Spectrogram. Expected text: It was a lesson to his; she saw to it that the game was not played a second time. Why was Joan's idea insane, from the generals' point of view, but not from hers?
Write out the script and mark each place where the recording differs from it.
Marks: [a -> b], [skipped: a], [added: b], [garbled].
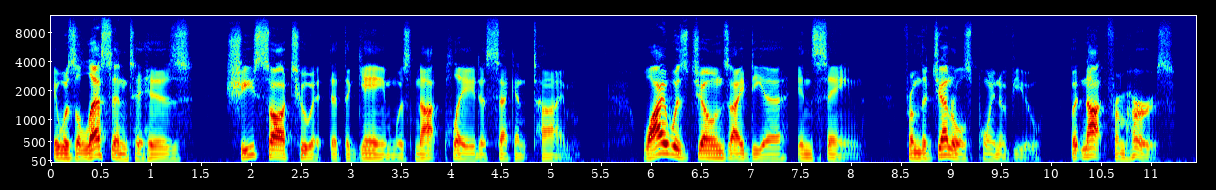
It was a lesson to his; she saw to it that the game was not played a second time. Why was Joan's idea insane, from the generals' point of view, but not from hers?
